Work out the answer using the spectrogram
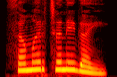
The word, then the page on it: ಸಮರ್ಚನೆಗೈ: kannada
